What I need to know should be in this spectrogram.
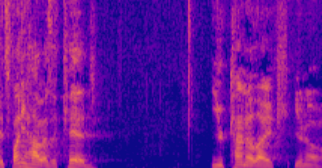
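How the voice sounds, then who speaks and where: A man talks with an Arabic accent. His pace is moderate. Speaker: music producer and audio plugin founder. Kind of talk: podcast interview conversation.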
